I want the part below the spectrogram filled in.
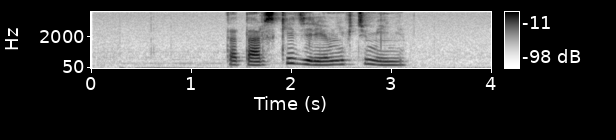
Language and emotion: Russian, neutral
